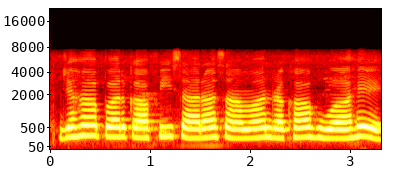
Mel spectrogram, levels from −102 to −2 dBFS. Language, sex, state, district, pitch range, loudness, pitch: Hindi, female, Madhya Pradesh, Bhopal, 230-260 Hz, -12 LUFS, 245 Hz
